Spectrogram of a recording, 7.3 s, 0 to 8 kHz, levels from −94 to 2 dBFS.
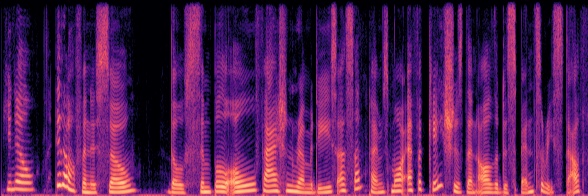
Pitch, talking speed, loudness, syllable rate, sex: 215 Hz, 145 wpm, -16 LUFS, 5.5 syllables/s, female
